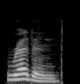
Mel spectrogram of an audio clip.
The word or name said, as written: reddened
